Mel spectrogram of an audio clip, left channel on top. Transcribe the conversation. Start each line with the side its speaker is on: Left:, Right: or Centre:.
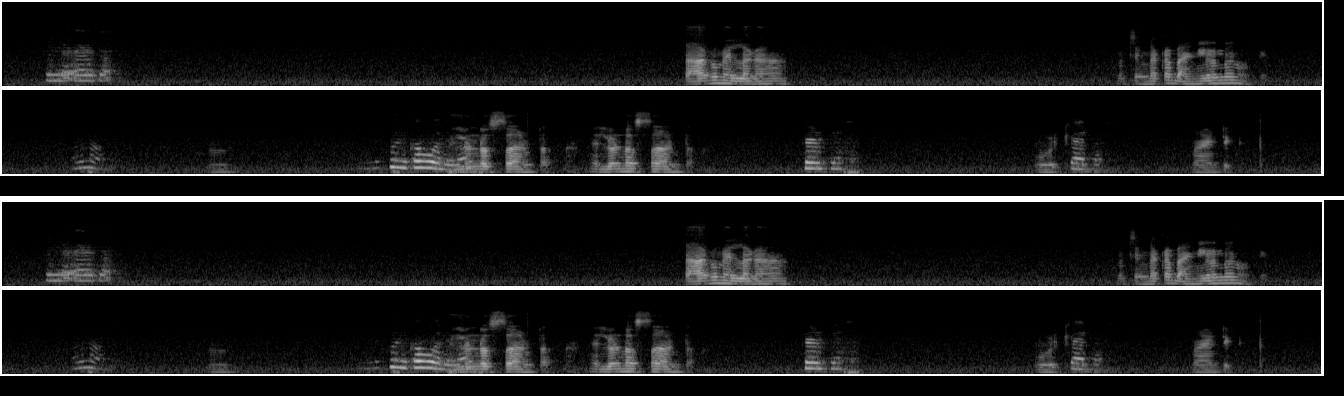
Left: లేదు
Right: తాగు మెల్లగా మా చిన్నక్క బెంగళూరులోనే ఉంది ఇంకా
Left: అవునా
Right: అవున్
Left: ఎందుకు ఇంకా పోలేదా
Right: ఎల్లుండి ఒస్తదంట ఎల్లుండొస్తదంట
Left: ఎక్కడికి
Right: ఊరికి
Left: సర్ల
Right: మా ఇంటిక్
